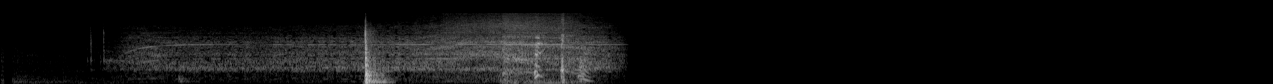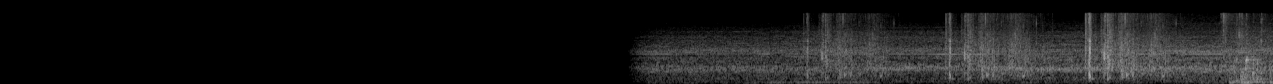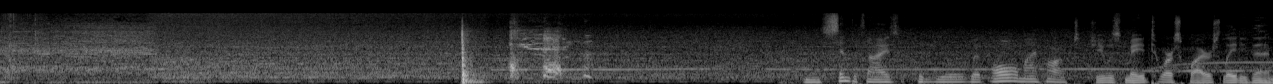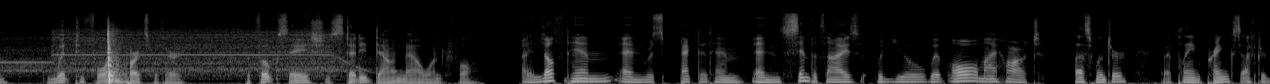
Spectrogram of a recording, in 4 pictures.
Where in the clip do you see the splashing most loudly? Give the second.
24 s.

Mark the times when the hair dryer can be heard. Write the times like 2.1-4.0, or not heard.
0.0-6.3, 19.0-42.1.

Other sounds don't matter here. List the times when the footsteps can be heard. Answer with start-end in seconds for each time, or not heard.
not heard.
